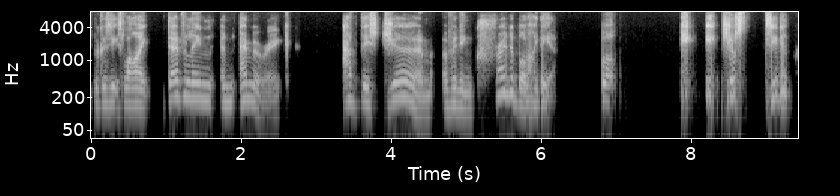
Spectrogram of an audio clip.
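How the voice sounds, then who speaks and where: A man's voice: a little high, a bit bright, no room sound, poor audio. A man hosting a podcast in casual conversation, rambling toward his point, recorded on a troubled microphone. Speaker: podcast host. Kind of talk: casual interview chat. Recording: dry, faulty podcast microphone.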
